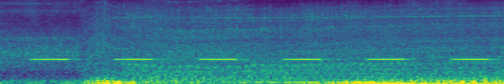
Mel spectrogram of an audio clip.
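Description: A fuel pump beeps in short, even repeats.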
